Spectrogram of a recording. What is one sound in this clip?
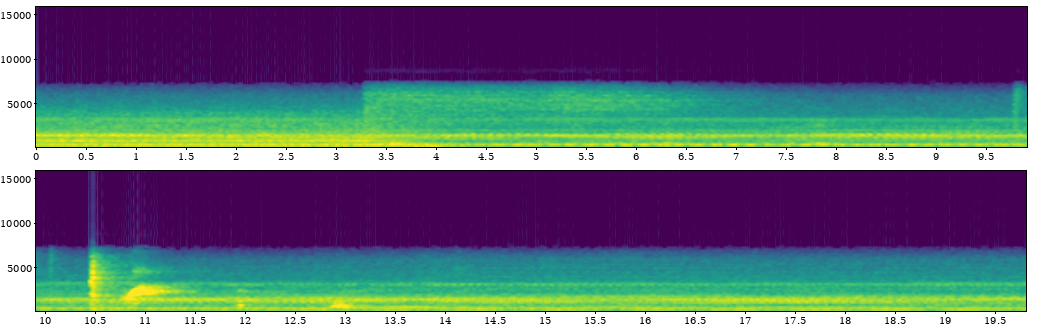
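Heavy machinery hums and whines steadily.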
